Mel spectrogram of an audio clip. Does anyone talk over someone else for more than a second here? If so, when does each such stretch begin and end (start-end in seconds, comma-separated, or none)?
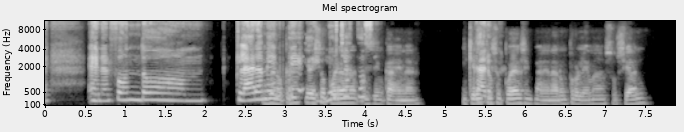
2.7-4.2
